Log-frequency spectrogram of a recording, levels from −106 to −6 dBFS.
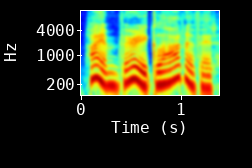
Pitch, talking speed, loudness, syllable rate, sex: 215 Hz, 260 wpm, -15 LUFS, 5.8 syllables/s, female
